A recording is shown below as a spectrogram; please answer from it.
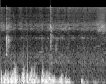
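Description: Hands mixing raw fish with vinegar and onion in a bowl on a table, heard as a dull, low rumble with uneven knocks that dies away about a second and a half in.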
